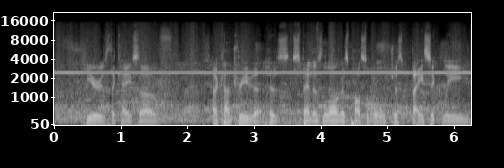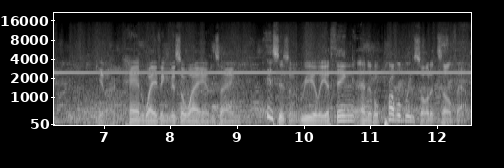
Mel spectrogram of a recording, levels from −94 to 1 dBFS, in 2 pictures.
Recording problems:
high-pitched whine; loud; throughout; 2.5 kHz, 7 dB below the speech
murmuring crowd; loud; throughout; 10 dB below the speech

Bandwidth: 15 kHz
